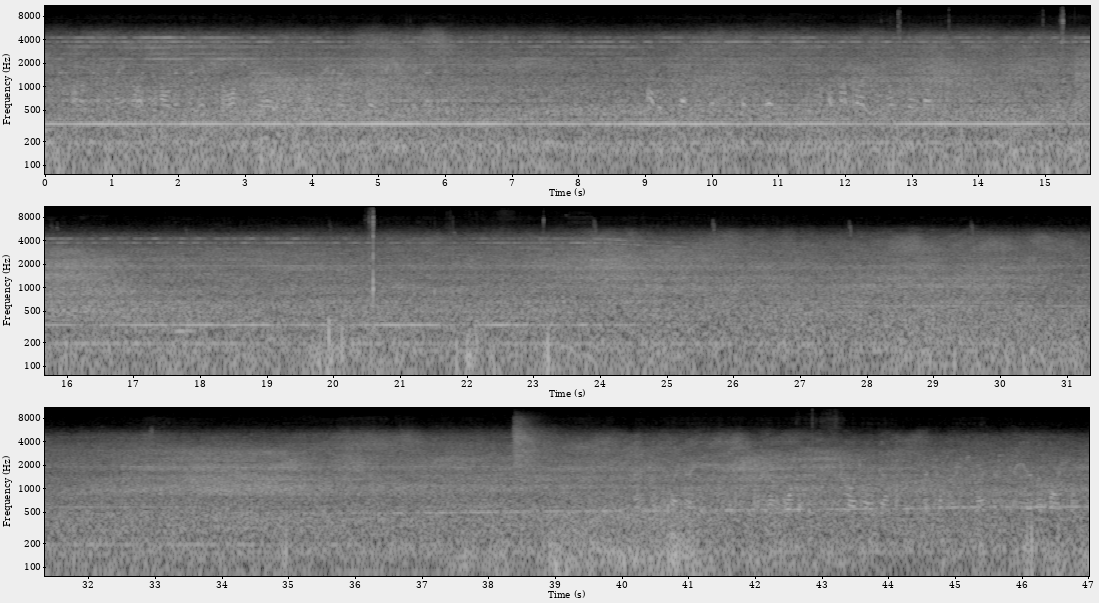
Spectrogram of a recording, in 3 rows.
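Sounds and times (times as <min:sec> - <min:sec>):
jet engines running: 0:00.0 - 0:47.0.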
